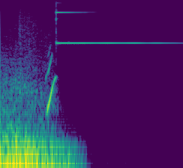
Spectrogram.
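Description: Chime sound effect: a quick rising glide into one bright ding about three quarters of a second in, ringing out and fading over nearly two seconds, while low background music dies away underneath.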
